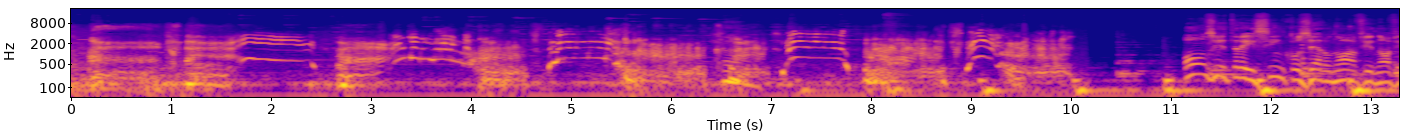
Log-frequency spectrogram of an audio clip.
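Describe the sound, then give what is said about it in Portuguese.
A person's voice imitates a dog and cat fighting, with loud growls and snarls mixed with rising, wailing yowls, ending in a quick flurry of high, choppy cat cries. “Eu consigo imitar um cachorro e um gato brigando, mano.”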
